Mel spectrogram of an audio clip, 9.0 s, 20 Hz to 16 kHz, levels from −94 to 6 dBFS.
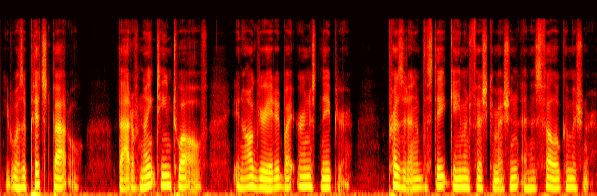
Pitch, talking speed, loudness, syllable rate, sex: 135 Hz, 160 wpm, -20 LUFS, 6.2 syllables/s, male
